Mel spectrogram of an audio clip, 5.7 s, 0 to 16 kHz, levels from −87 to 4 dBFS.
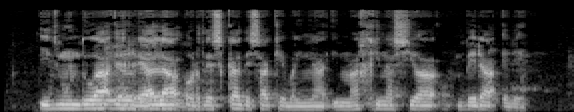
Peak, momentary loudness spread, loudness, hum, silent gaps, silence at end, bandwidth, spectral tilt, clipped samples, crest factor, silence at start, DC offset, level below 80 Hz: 0 dBFS; 9 LU; -19 LUFS; none; none; 0.5 s; 11.5 kHz; -4 dB/octave; under 0.1%; 20 dB; 0.4 s; under 0.1%; -58 dBFS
